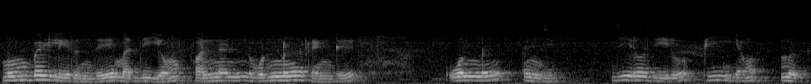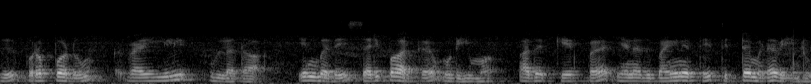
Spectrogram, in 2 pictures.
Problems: none marked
